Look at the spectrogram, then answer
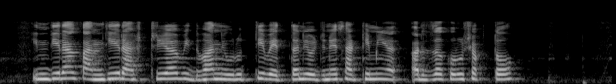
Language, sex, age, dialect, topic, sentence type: Marathi, female, 51-55, Standard Marathi, banking, question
